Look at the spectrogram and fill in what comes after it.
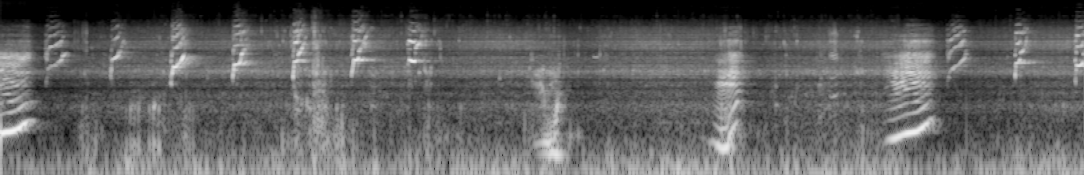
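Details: Underwater humpback whale song near the Kerama Islands, Okinawa, breeding grounds visited January to March, mother and calf pair: a series of short upswept chirps and squeaks alternating with deep rising groans roughly every two seconds.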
